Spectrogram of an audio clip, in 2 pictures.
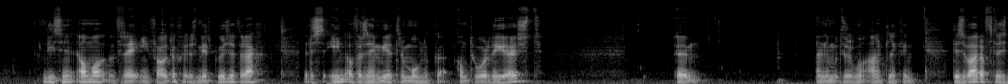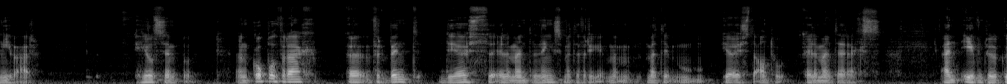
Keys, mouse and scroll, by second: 1.6 click, 6.4 click, 7.2 click, 13.0 click.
